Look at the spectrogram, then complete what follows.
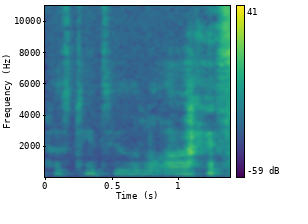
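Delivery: voiced hush in stage-whisper style. Murmuring to yourself while painting something small, and you can't say why you're keeping your voice down. Whispering. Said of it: "I don't know why I'm whispering".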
